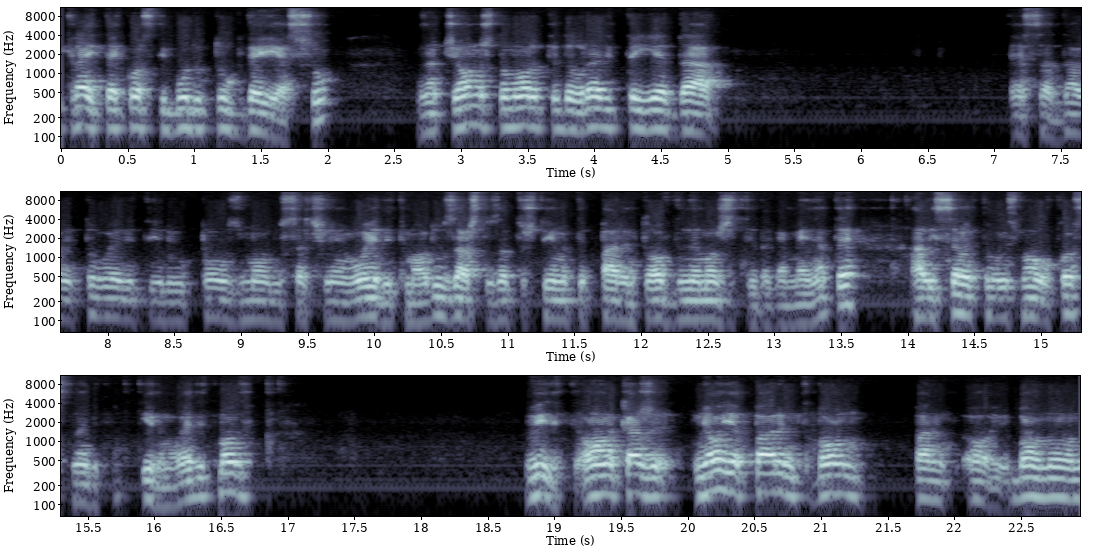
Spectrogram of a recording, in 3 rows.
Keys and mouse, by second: 12.2 click, 15.1-16.1 drag.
